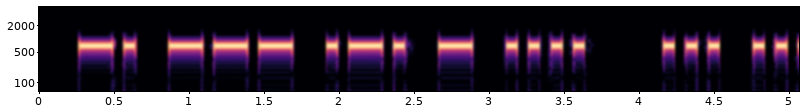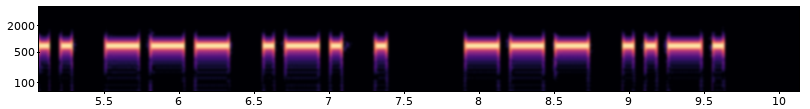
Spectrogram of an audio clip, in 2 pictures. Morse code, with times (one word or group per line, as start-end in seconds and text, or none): 0.3-3.6 NORTH
4.2-7.4 SHORE
7.9-9.6 OF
